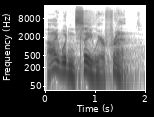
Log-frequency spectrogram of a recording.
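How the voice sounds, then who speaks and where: A man's voice: medium pitch, sing-song, takes it slowly, dark tone, dry recording, heavily acted. An actor playing an earnest, guarded dead man in Hell, in audio drama dialogue and first-person narration. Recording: clear background noise.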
